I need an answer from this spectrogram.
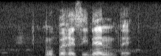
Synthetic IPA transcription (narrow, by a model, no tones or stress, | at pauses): mʊpʼɪresidɛn̩ːtʼɛ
